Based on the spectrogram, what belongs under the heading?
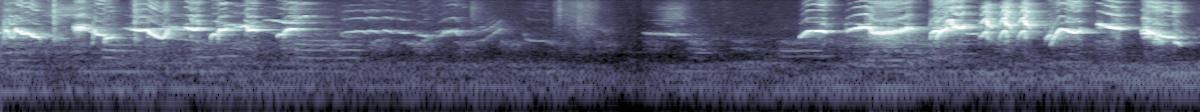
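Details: Oriental magpie-robin song used as a lure, heard day and night: two energetic bursts of rapid, varied whistles and chattering notes separated by a quiet stretch with soft scattered notes.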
